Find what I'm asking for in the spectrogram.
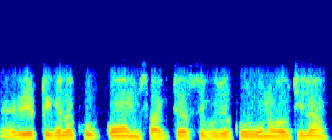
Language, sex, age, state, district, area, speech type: Bengali, male, 18-30, West Bengal, Paschim Medinipur, rural, conversation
